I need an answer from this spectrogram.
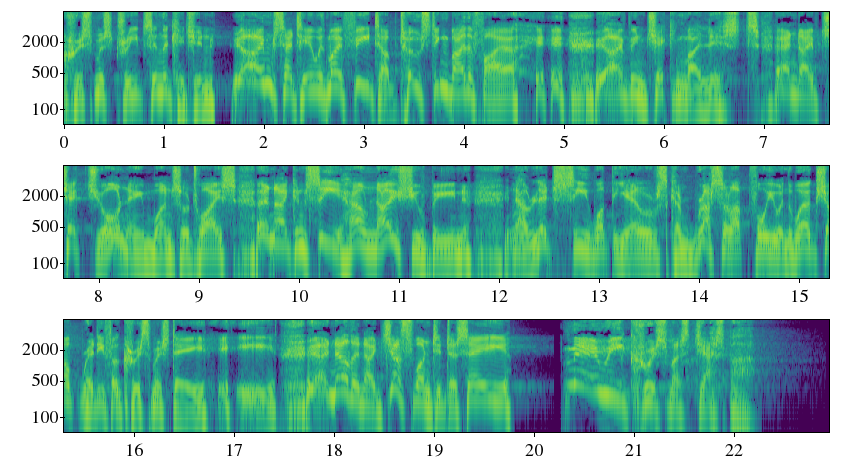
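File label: Personalised Santa Message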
